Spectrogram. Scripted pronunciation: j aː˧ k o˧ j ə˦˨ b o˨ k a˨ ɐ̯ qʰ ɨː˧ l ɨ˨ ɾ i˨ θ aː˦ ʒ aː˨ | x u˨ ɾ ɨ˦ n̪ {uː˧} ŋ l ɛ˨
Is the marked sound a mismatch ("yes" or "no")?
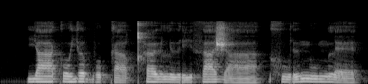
no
